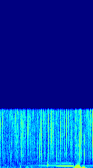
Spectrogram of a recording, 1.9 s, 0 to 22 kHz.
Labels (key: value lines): label: biophony, cascading saw
recorder: SoundTrap 600 or HydroMoth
